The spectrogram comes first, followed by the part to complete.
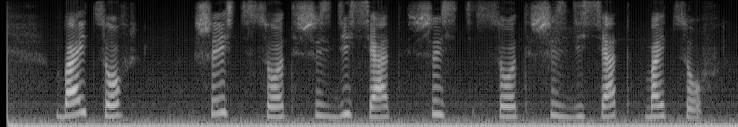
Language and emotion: Russian, positive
